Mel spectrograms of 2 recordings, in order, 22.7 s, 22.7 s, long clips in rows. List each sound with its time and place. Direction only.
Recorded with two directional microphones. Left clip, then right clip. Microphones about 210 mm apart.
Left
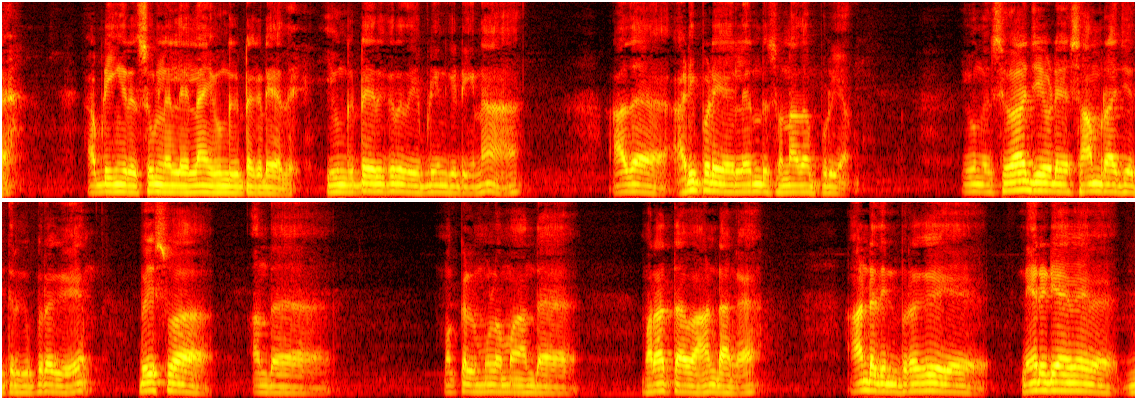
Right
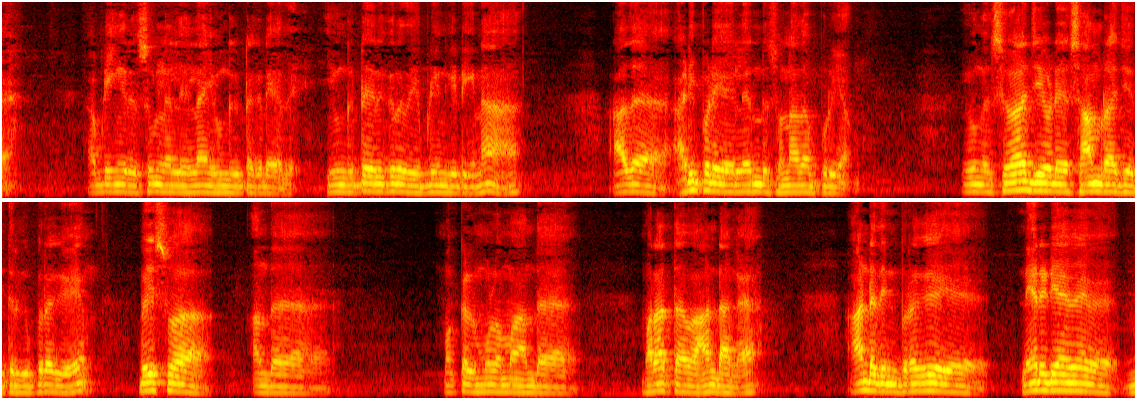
0.9 s a man's voice: 30° left (ahead or behind); by 14.6 s 5° left (ahead or behind)
15.7 s a man's voice: centre (ahead or behind)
